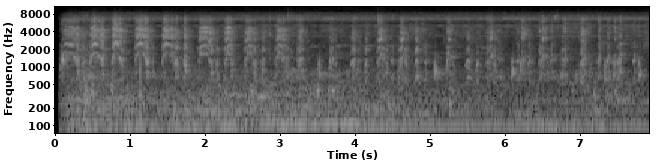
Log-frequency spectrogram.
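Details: Local chukar partridge, a young bird from last year, giving a fast run of harsh, clucking chuk notes, about three per second, loud at first and then steadier and a little softer over eight seconds.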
